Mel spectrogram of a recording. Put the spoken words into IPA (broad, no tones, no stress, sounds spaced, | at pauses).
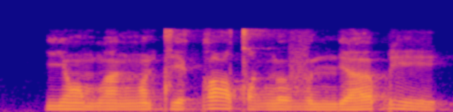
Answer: j ɔ̃ b ã ŋ ɔ̃ tʲ a ɡ ɔ tˤ ʊ ŋ ʊ v ʊ nʲ a ɐ̯ ɓ i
